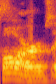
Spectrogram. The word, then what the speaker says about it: Favre's: Favre's. I do know how to say his name.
